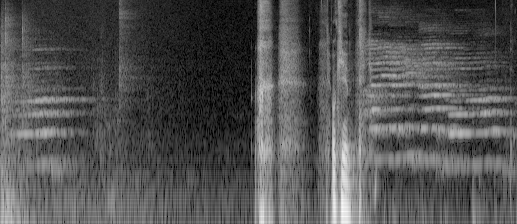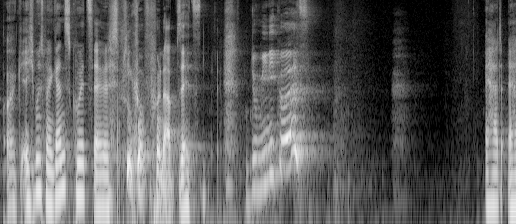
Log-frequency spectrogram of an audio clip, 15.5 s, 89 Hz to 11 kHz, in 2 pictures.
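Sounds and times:
door opening with clunking thumps: 0.0s - 1.9s
speech: 5.0s - 5.5s, 7.9s - 10.9s, 11.5s - 12.4s, 15.2s - 15.4s.

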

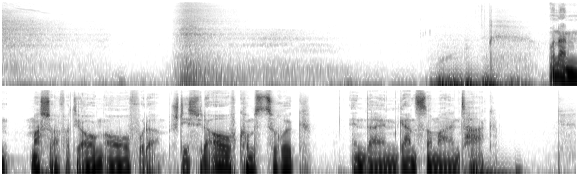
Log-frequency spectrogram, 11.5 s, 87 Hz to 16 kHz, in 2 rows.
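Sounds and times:
deep slow breathing: 0.0s - 3.6s, 4.3s - 5.4s, 11.3s - 11.4s
speech: 5.5s - 10.8s.

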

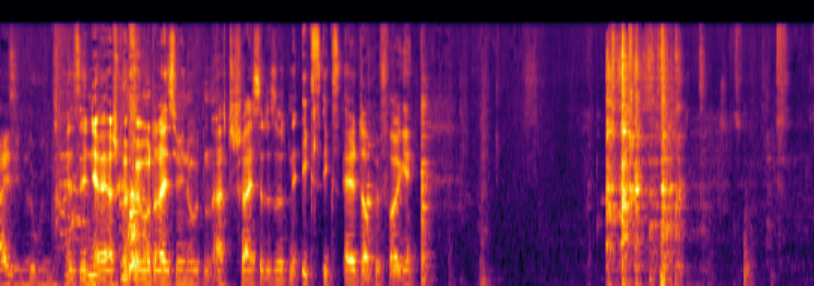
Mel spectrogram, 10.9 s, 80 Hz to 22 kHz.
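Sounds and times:
speech: 0.0s - 5.8s
laughter: 0.6s - 2.3s
pots and cutlery clattering: 8.0s - 9.6s.

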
